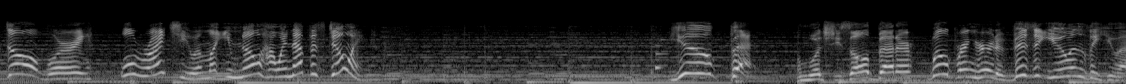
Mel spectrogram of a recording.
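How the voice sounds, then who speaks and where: A spirited village child in a video game. The voice is high and bouncy, full of eager confidence and animated swings. The audio is a little dull, with faint music behind. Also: female voice, normal speed. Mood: upbeat.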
